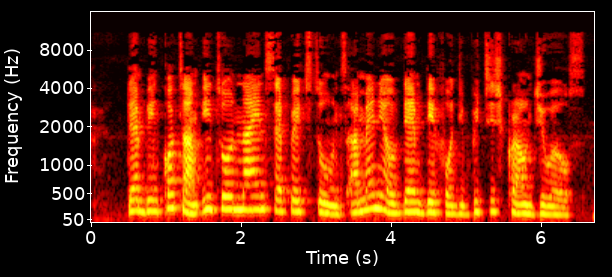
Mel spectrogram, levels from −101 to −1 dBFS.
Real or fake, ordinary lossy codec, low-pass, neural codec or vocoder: fake; MP3, 48 kbps; 14.4 kHz; vocoder, 48 kHz, 128 mel bands, Vocos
